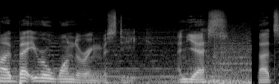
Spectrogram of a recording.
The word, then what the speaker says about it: Mystiqux: And I bet you're all wondering, Mystiqux. And yes, that's how you pronounce it.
